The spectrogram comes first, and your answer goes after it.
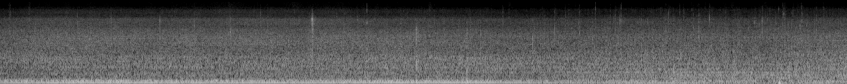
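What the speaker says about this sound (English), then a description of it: "the rain has picked up since we hit this track" Rain falling steadily during a 4WD trip on a wet track near Coffs Harbour, a dense continuous patter over the low hum of the vehicle's engine and tyres, with no talk.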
